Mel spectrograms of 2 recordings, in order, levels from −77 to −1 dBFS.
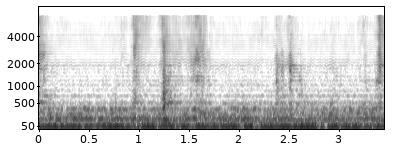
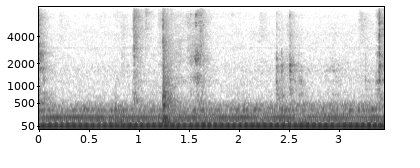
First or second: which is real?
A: second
